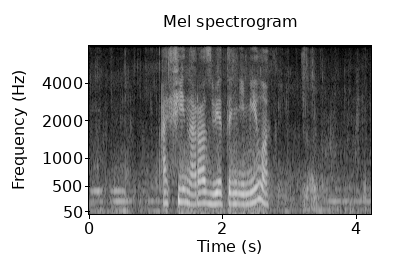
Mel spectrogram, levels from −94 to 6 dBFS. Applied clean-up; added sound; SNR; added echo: neural separator model SepFormer DNS4.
